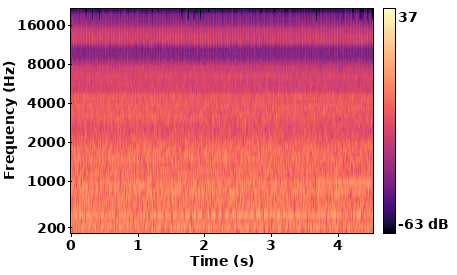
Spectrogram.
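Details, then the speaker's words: Cold start at −20 °C, engine with flashed software: a steady raised warm-up idle around 1400 rpm with light, even injector ticking and a silent power steering pump; expected to drop after about 1.5 minutes; normal. "где то он должен в около минуты полторы поработать на повышенных оборотах а потом понизится"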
